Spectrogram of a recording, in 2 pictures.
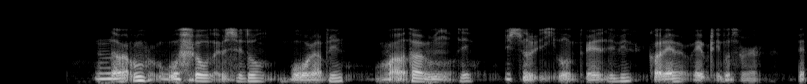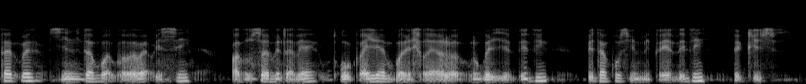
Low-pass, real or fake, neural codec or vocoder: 5.4 kHz; fake; autoencoder, 44.1 kHz, a latent of 192 numbers a frame, MeloTTS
